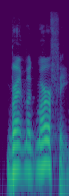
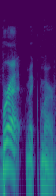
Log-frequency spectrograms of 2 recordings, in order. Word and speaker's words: Brett McMurphy: Brent McMurphy. Brett McMurphy.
